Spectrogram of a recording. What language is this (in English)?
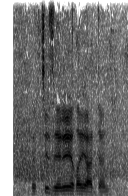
Kabyle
